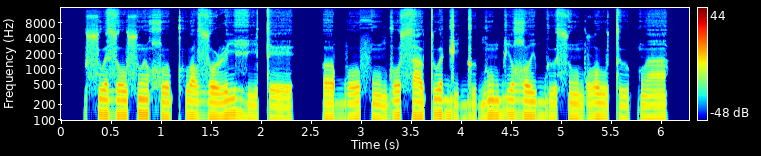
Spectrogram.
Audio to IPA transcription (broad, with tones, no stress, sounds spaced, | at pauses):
sʷ ɛ˦ z o˦ sʷ ẽ˦ χʷ ʌ˨˦ kʷʰ e˧ lˠ z o˧ ɭ i˦ ɦ i˨ t e˨ | ʌ˨ b o˨˦ f ũ˨ ɡ o˦ s a˧ tʷ ɛ˦ ɡ i˨ ɡ ɯ˨ ɡ ũ˦ b i˦ ʁʷ i˦ b ɯ˧ s ũ˧ ɡ lˠ u˦˨ t ɯ˧ kʷ ã˦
